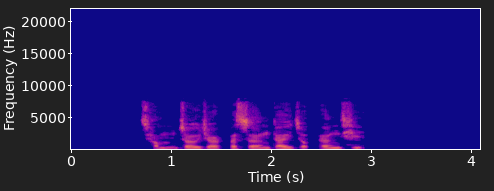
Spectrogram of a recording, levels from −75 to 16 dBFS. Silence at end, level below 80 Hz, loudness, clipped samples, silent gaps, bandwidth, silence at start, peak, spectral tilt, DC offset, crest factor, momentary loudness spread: 1.2 s; -66 dBFS; -25 LUFS; under 0.1%; 1.52-1.58 s, 2.40-2.47 s; 8.2 kHz; 0.7 s; -8 dBFS; -3.5 dB/octave; under 0.1%; 20 dB; 9 LU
